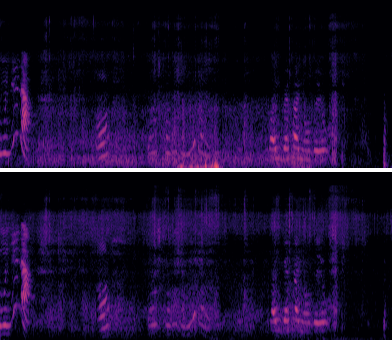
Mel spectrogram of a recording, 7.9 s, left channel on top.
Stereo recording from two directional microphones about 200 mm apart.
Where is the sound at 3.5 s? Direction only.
25° right (ahead or behind).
